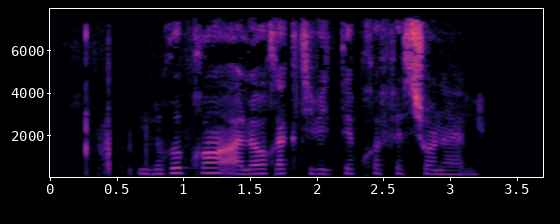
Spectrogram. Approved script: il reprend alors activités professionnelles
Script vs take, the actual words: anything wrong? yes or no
no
